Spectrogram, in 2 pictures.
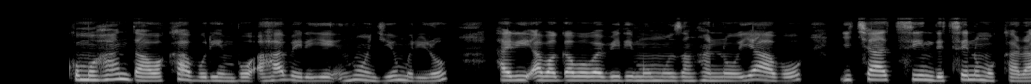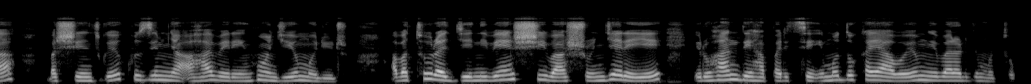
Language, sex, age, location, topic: Kinyarwanda, female, 25-35, Kigali, government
